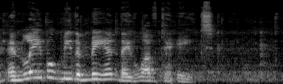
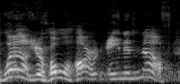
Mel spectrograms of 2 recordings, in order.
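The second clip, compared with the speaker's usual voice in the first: higher-pitched dismissive comeback; acted retort; 7 semitones higher than usual. Piper answering Frankie's excuse, dismissive retort. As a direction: throw it back at him, pitched up.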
